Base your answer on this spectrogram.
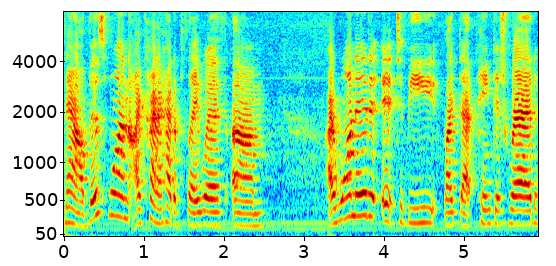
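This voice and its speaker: A woman speaks with lively intonation against noticeable background noise. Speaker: craft channel host. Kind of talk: DIY tutorial voice-over. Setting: recorded in a kitchen. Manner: casual, chatty.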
